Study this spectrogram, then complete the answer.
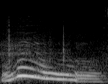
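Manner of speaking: high bright laugh then an ooh; delighted laugh. Real, not acted. Delighted by the picture.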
